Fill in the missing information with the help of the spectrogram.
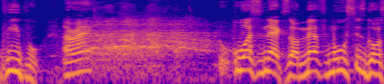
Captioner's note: laughter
